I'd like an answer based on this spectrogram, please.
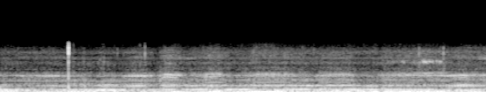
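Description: Caterham Seven sports car driving on track, its engine running at a fairly even pitch with slight rises and falls over a heavy low rumble. A single sharp click about a second in.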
